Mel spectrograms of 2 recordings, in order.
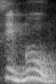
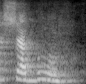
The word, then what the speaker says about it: Cebu: It's pronounced Cebu. Cebu. Cebu. And it's not Shabu.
